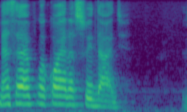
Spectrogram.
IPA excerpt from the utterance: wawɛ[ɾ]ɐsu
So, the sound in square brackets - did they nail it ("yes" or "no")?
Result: yes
